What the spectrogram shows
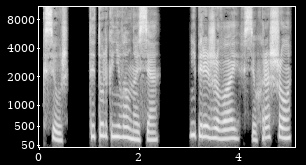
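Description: A woman's voice: fairly high pitch, measured pace, darkish tone, no room sound, clean studio sound, voice pushed up, close to an everyday voice. A woman reading an audiobook voices a middle-aged mother who soothes her daughter and snaps at her husband. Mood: soothing.

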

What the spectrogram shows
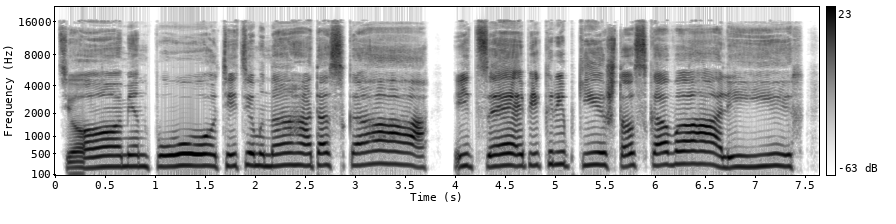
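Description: A shrill wailing shaggy creature. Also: female voice, no echo, studio quality. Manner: slow, high, wailing and hissing.

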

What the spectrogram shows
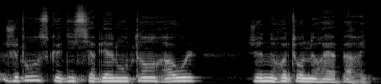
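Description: A man voicing a dignified, fatherly older count who gives instructions with calm, gentle authority. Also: fairly high pitch, moderate pace, pitched above the performer's own voice, natural voice.

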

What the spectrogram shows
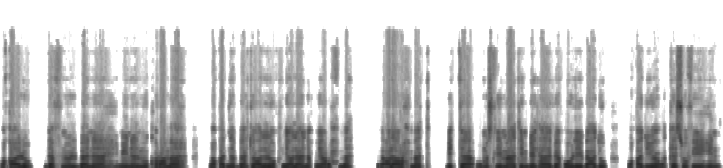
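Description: Man, reading a classical grammar text aloud, quick recitation, gravelly voice. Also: medium pitch, flat delivery, no room sound. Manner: fast recitation, slows to chant quoted verses.

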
